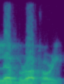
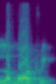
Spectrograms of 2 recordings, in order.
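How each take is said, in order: First: Laboratory said as "LEB-ra-tori"; British pronunciation. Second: Laboratory said as "luh-BAW-tree"; second pronunciation. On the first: Teacher giving the first accepted form, labelled British. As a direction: say laboratory slowly with a full "tori" ending. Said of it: "This is British pronunciation of this word". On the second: Teacher giving the second accepted form, carefully modelled. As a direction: stress BAW in laboratory, short "tree" ending. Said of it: "the second pronunciation of this word is". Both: Shown as a demonstration.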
